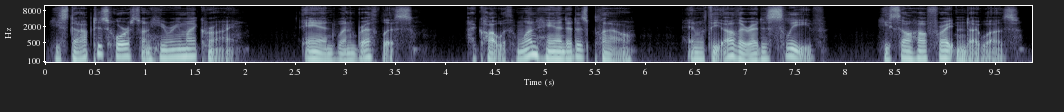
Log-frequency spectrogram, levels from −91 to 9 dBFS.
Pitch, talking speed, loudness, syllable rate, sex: 115 Hz, 195 wpm, -20 LUFS, 5.4 syllables/s, male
